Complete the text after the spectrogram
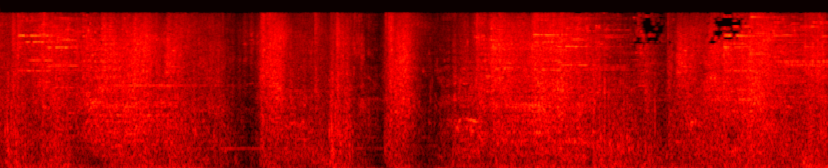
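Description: Magic spells burst and crackle in a fast fight.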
